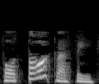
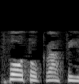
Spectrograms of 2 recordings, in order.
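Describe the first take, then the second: First: The second syllable is stressed. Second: The second syllable is not stressed. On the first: The speaker calls it right. "phải nhấn chữ tô" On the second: The speaker calls it wrong. "Quý vị mà đọc photography là không được"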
